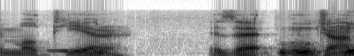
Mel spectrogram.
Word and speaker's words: Mulatier: I always say Mulatier. Is that John? Mulatier.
